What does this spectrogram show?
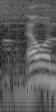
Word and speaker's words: Elon: I'm gonna tell you right now, Elon Musk is gonna be the death of this planet.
